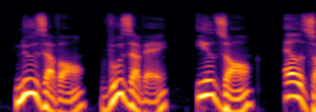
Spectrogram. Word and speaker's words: nous avons: We already saw the je becoming je, but more importantly, that liaison is back, making that same Z sound. Listen really closely. Nous avons, vous avez, ils ont.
